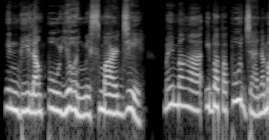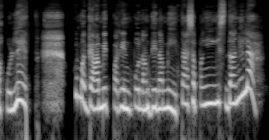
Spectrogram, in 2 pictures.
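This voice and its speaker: A woman's voice: fairly high pitch, moderate pace, darkish tone, no room sound, studio quality, natural voice. A woman playing an outspoken fishing vessel owner in a radio drama, assertive but still polite. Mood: firm, objecting.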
